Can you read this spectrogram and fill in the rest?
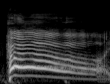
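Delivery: sudden high, loud "¡ah!" as the cart is sent off; loud high shout. Retold or imitated. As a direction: cry out to send it away. Sending off the cart. (grito agudo y fuerte al despachar el carro)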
